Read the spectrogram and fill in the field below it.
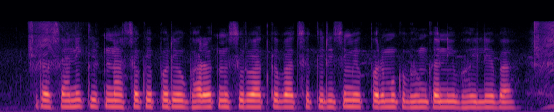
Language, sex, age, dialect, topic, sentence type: Bhojpuri, female, 18-24, Southern / Standard, agriculture, statement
